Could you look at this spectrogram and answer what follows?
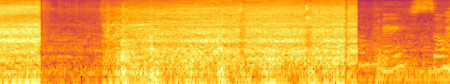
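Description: An electric mixer whips cream made from just two ingredients into stiff peaks, giving a steady close whirring drone for about two and a half seconds between quieter moments.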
